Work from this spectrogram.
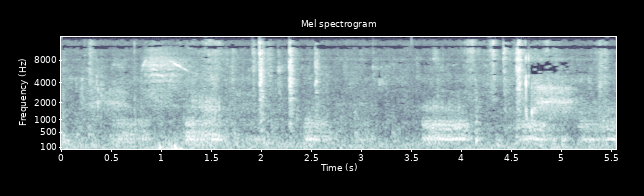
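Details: Puppies playing together on a deck in the morning, one wrestling with a toy; low, rumbling play growls come in swells at about 1 and 4 seconds over steady background noise, with a few faint higher yips.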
